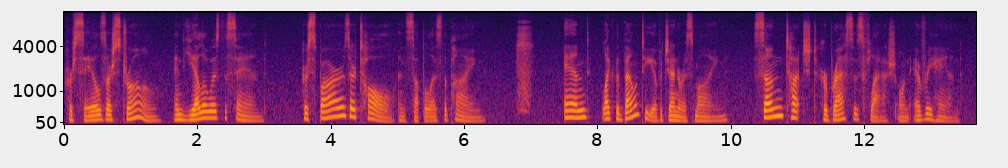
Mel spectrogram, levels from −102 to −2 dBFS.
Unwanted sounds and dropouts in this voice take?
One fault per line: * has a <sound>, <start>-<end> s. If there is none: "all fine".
* has a sniff, 6.8-7.1 s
